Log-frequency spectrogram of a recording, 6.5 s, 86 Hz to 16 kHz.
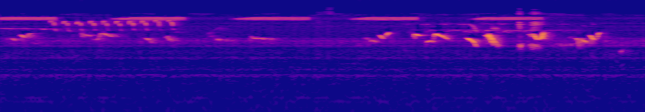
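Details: Summer tanager singing softly on the morning of 3 April 2023 at Owens Spring Tract, Lafayette County, Florida, giving short, slurred, warbling phrases; another tanager nearby, suspected counter-singing, with a steady high insect-like buzz throughout.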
